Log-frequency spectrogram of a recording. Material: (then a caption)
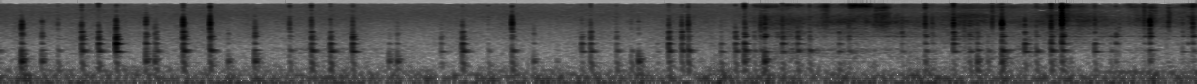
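Wood. Long painted nails tap rapidly on the underside of a large, hollow, carved wooden bowl. The result is a quick, irregular patter of short, dry clicks with almost no ring, over a steady low hum.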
